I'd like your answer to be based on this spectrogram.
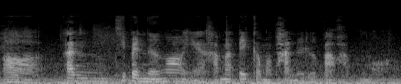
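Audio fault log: Throughout: low-bitrate audio saved at a high bitrate. The speech has nothing above 10 kHz, likely because an earlier low-bitrate encode's cut-off and artefacts survived re-saving as high-bitrate MP3.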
